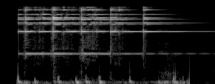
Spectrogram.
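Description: Small handbell rung quickly, about five strokes in a second and a half, with a bright high ringing that then fades away.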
